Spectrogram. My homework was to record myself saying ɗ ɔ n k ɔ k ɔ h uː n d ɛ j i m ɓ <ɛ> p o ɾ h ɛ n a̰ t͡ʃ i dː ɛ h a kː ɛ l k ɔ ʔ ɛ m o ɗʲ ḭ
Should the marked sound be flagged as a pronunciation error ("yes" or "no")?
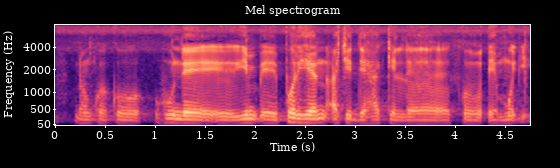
no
